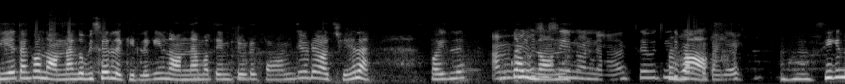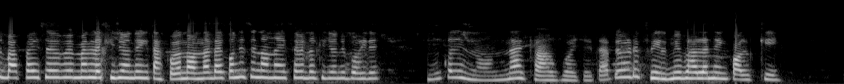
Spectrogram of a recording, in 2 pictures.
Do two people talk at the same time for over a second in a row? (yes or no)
no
